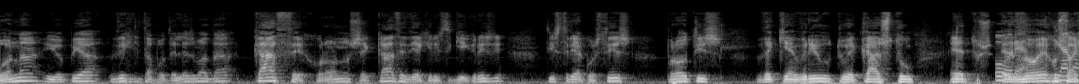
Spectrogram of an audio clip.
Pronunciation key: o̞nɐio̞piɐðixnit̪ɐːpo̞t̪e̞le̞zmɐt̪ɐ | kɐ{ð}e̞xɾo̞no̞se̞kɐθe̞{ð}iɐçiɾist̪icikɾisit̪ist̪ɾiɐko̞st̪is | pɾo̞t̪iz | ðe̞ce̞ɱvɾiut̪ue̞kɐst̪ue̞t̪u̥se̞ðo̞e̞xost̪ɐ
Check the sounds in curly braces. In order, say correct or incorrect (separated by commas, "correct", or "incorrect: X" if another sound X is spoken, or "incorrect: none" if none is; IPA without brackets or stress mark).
incorrect: θ, correct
